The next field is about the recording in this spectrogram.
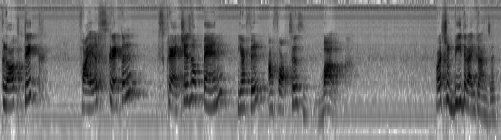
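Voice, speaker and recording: A woman's voice: a little high, expressive, drawn-out words, long pauses, echoey room, muffled recording, slight background noise. A woman teacher running an exam-prep quiz, mixing Hindi and English as she reads each question, repeats the options and then gives the answer.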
